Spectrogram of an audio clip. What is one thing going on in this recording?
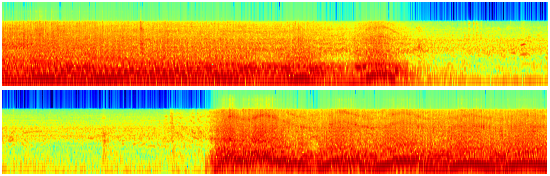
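A big engine idles nearby with a loud, lumpy rumble.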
